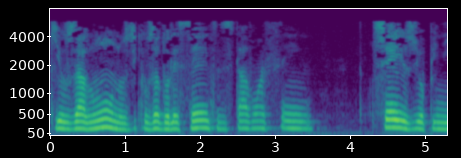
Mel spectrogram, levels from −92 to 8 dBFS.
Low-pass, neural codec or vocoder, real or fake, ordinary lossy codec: 7.2 kHz; none; real; MP3, 24 kbps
